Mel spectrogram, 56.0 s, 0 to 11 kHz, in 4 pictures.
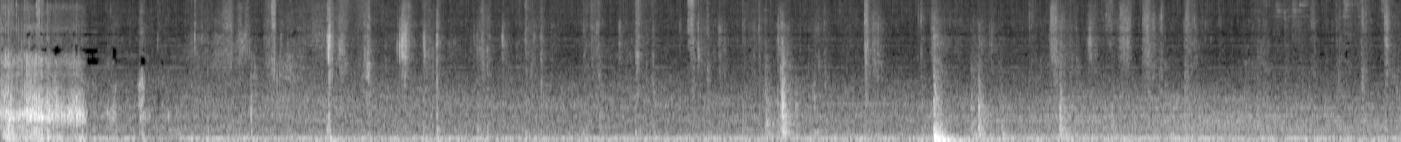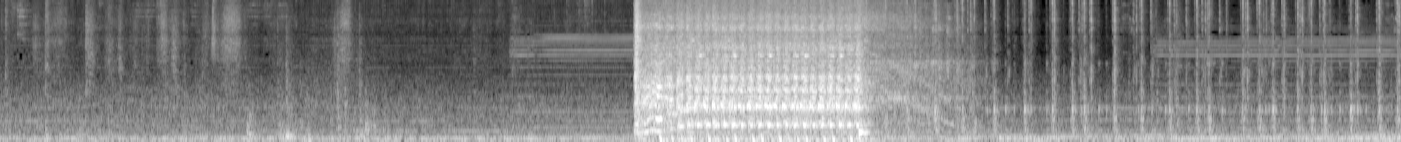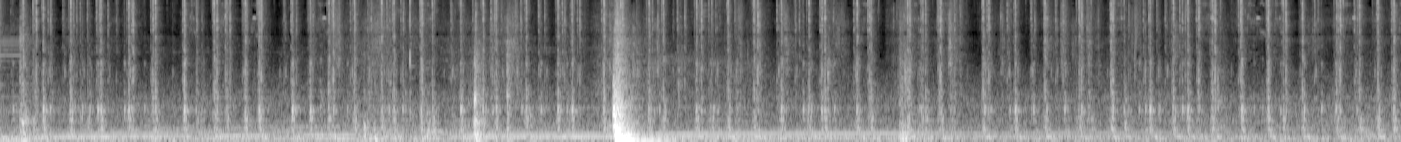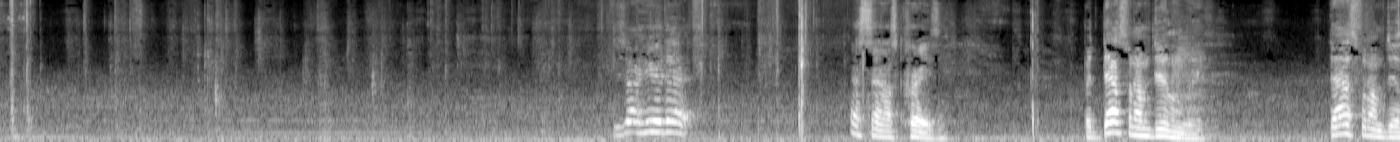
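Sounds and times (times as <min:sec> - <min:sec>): engine starter cranking: 0:20.3 - 0:42.4.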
